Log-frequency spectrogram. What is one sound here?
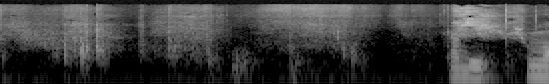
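A page of a paper book is turned with a soft rustle.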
